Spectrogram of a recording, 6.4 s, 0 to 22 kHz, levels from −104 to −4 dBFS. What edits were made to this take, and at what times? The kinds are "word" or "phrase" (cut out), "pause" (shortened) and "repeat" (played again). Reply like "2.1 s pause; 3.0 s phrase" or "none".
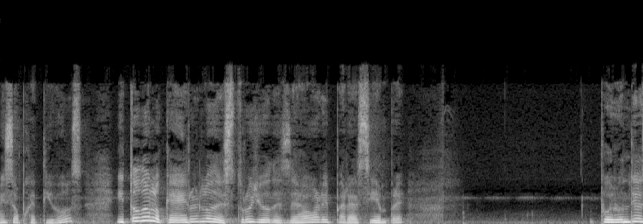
1.9 s phrase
